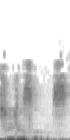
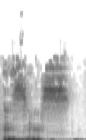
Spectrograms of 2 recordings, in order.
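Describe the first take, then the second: First: The name is said the English way. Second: The name is said the Spanish way. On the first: "If you read it, it says Jesus" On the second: "it's actually pronounced Jesus"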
